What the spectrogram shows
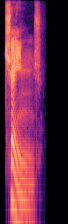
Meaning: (verb) 1. To become something different 2. To make something into something else 3. To replace 4. To replace one's clothing
- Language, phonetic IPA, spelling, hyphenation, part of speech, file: English, [ˈt͡ʃʰeɪ̯nd͡ʒ], change, change, verb / noun, En-uk-change.ogg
